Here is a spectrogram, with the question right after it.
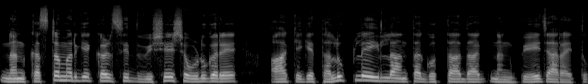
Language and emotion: Kannada, sad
